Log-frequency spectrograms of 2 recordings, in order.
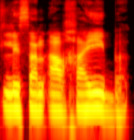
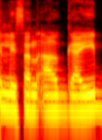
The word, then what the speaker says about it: Lisan al-Gaib: Actually, it's supposed to be pronounced Lisan Al-Gaib. Huh? Okay, I don't want to. Let me not butcher it. But in the movie, they say Lisan Al-Gaib, which is like the American way of like.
